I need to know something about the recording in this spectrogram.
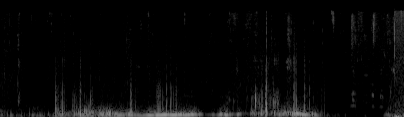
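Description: Wind buffeting the microphone on an open beach: a low rumble that rises and falls in gusts, with scattered faint clicks. It dies away shortly before the end.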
